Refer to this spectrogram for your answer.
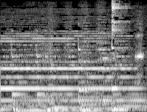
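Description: Frog croaking in a steady run of low, raspy croaks lasting a couple of seconds, blended with sustained tonal notes, fairly loud, with no one talking.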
